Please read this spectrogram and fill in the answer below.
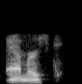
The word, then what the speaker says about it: Amherst: It's actually Amherst, Mass. – Oh, excuse me. Excuse me. – No, that's okay. Only the H is silent in Amherst.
